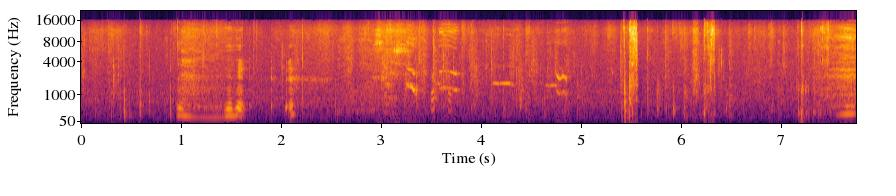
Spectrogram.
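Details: Four-week-old Chihuahua puppies, 7/8 chihuahua and 1/8 pug, playing with their mother: short whiny squeaks and a sliding whimper, with scattered clicks and rustles and a person speaking briefly.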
